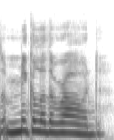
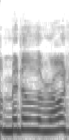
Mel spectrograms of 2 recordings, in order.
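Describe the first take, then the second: First: The middle consonant sounds like a g. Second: The middle consonant sounds like a d.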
